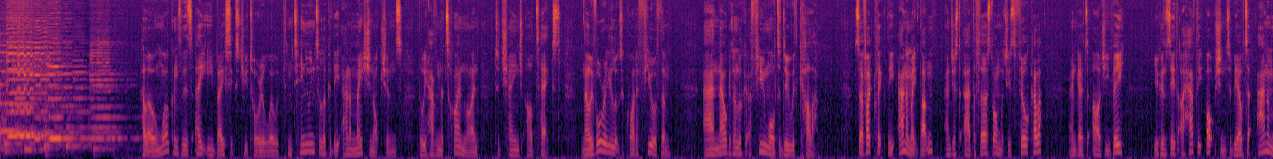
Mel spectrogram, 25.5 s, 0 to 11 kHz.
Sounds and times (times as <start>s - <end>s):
Speech: 2.8s - 13.4s, 14.1s - 16.4s, 17.1s - 22.5s, 23.1s - 25.4s.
